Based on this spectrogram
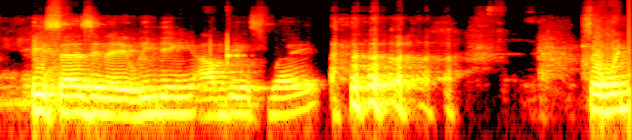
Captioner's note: laughs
